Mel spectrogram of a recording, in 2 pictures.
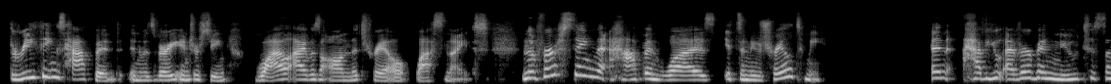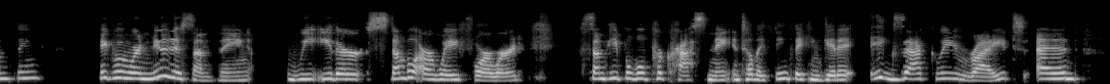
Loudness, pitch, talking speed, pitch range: -19 LUFS, 250 Hz, 170 wpm, 215-280 Hz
